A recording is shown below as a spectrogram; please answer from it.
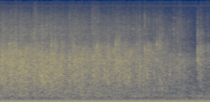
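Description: A graduation crowd at VUT Main Campus gives a big round of applause for the graduates' grandparents, dense steady clapping that stays loud and slowly tapers.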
